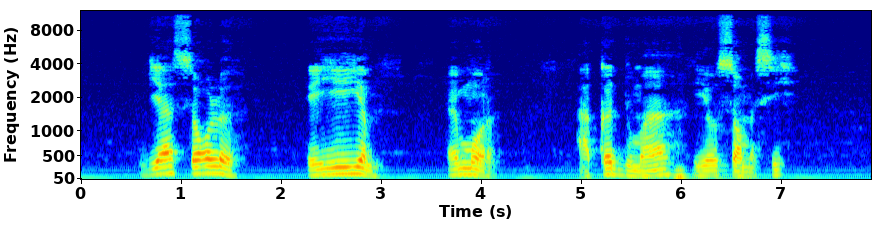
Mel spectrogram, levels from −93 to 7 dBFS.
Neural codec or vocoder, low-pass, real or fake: none; 10.8 kHz; real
